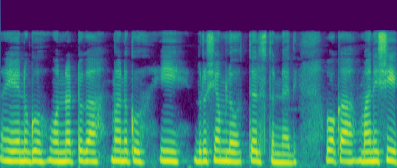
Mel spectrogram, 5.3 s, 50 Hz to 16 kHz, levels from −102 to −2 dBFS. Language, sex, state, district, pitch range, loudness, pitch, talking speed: Telugu, female, Andhra Pradesh, Chittoor, 205-215 Hz, -13 LUFS, 210 Hz, 125 wpm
